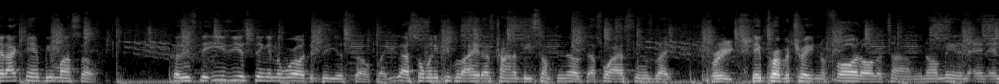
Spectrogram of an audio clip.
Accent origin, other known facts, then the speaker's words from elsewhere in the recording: Mounts Corner, South Carolina, United States; also born or lived in Charleston, United States; I was born in {S1} That's {S0} Charleston, right. But raised in a small town called Mounts Corner.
